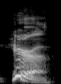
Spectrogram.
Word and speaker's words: Hera: The second clutch was laid by Hera. It's spelled like hero, but instead of an O at the end, it's an A. So Hera here is a hypo het trans het zero.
